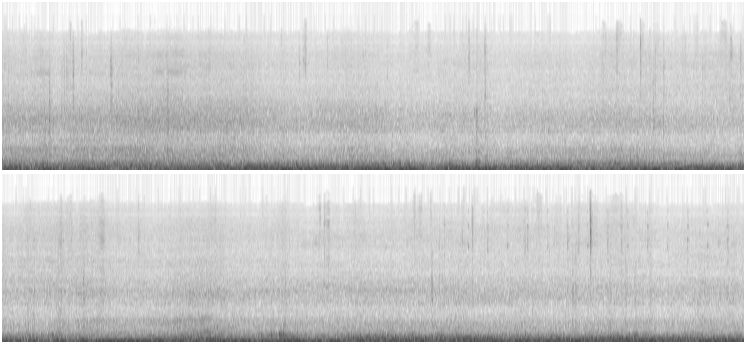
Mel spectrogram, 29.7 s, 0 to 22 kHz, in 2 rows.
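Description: Audi A1 1.6 TDI four-cylinder diesel running under way, with tyre and road noise: a steady low rumble.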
